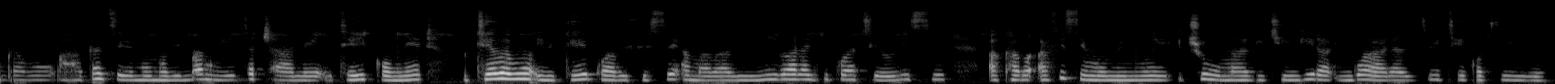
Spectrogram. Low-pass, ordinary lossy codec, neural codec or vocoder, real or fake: 14.4 kHz; MP3, 64 kbps; codec, 44.1 kHz, 2.6 kbps, DAC; fake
